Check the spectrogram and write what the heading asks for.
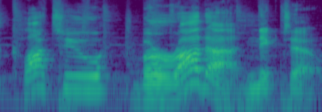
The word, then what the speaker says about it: Klaatu Barada Nikto: Klaatu. Nicto! But he doesn't say every single little syllable right, since the actual phrase is Klaatu Barada Nikto, as established in The Day the Earth Stood Still.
